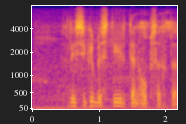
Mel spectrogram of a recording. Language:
Afrikaans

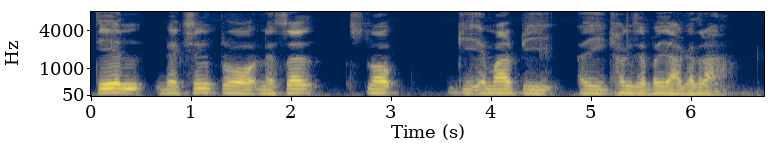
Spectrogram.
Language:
Manipuri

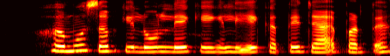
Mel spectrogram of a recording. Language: Maithili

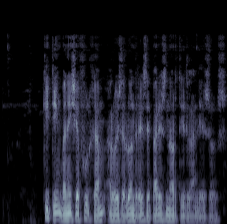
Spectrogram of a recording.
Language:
Catalan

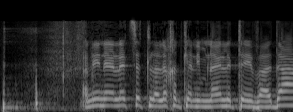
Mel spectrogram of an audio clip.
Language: Hebrew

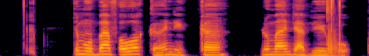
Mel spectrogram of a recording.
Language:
Yoruba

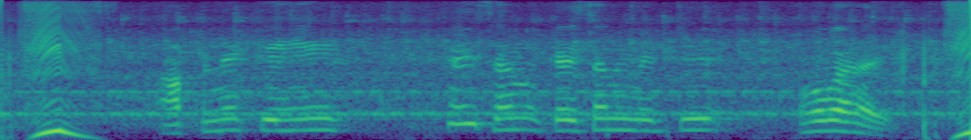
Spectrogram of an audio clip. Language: Magahi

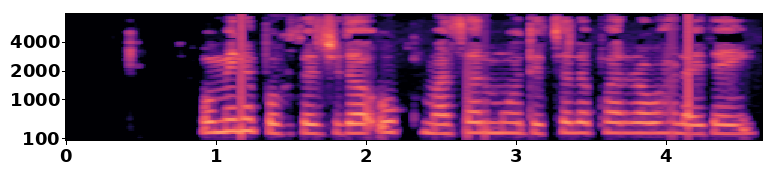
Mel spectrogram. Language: Pashto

